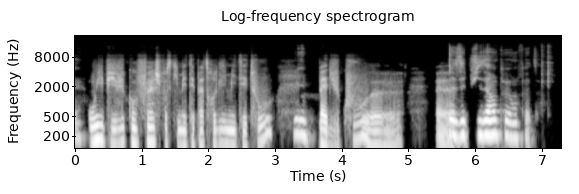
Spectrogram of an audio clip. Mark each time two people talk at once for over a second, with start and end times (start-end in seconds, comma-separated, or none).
none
